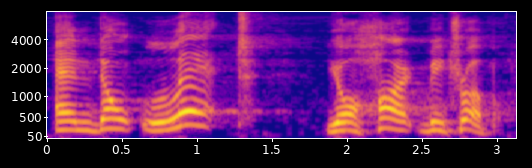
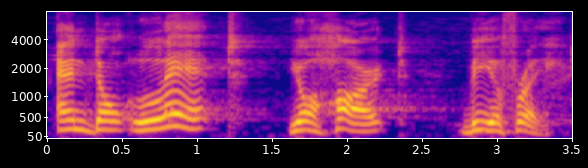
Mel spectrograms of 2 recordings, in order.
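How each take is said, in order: First: Don't "let", each word weighed; stress on let. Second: "let" slow and heavy, falling; slow and deliberate, hitting "let"; slow stress on let. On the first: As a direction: lean hard into "let". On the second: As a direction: lay weight on "let". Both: Shown as a demonstration. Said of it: "Take advantage of the peace".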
